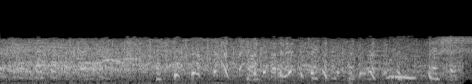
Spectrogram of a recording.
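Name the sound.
cheering and applause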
